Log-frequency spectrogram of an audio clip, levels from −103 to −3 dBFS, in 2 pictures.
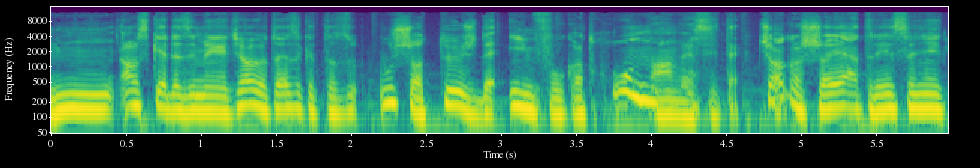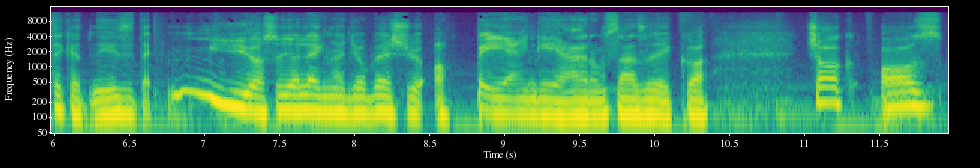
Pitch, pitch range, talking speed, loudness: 135 Hz, 120-150 Hz, 145 wpm, -15 LUFS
